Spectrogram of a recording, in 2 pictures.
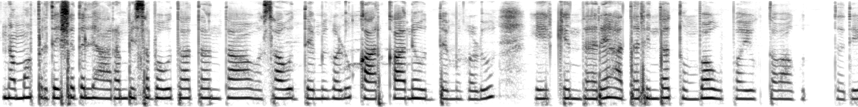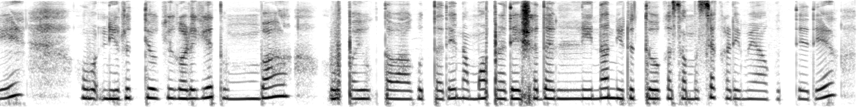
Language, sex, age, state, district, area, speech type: Kannada, female, 18-30, Karnataka, Davanagere, rural, spontaneous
